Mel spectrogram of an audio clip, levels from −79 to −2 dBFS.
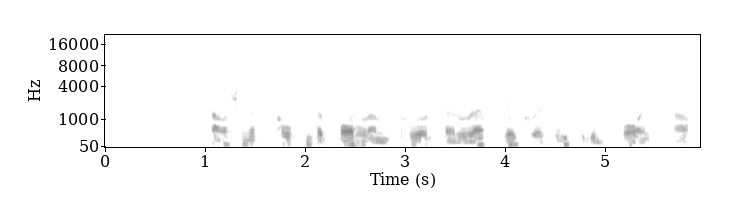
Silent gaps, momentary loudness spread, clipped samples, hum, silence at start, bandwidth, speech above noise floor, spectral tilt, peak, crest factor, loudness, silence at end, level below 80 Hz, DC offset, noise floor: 3.29-3.40 s, 5.12-5.16 s; 12 LU; under 0.1%; none; 1.05 s; 6.2 kHz; over 34 dB; -7.5 dB/octave; -36 dBFS; 20 dB; -57 LUFS; 0.1 s; -88 dBFS; under 0.1%; under -90 dBFS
